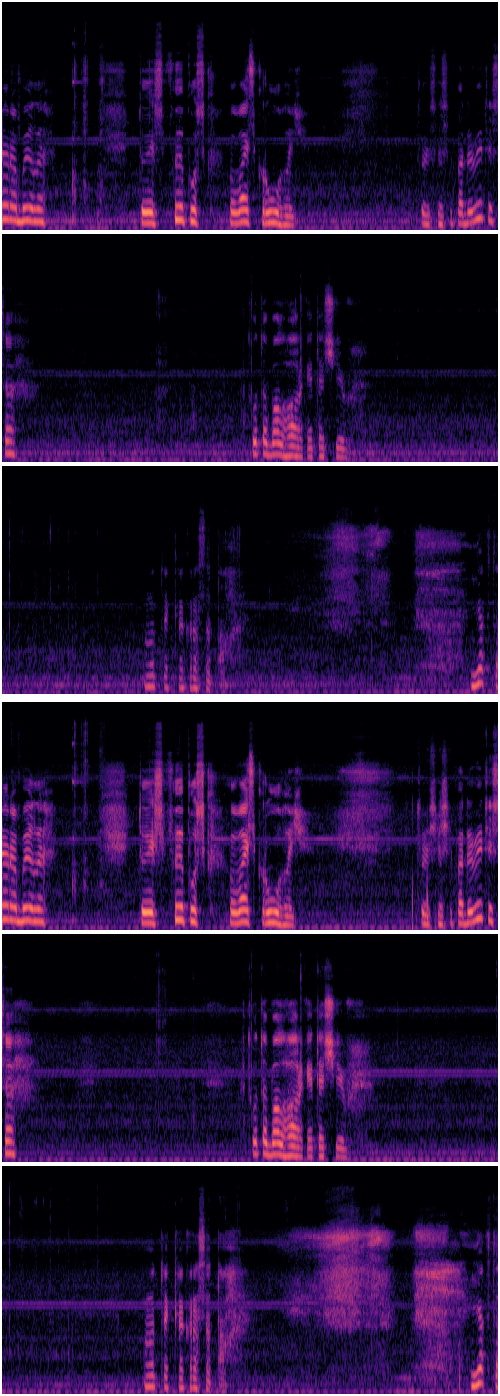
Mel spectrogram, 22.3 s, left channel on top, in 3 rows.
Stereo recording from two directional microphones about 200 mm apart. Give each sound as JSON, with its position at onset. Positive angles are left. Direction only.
{"t": 0.0, "sound": "speech", "side_deg": 15}
{"t": 5.2, "sound": "a sound", "side_deg": 5}
{"t": 6.6, "sound": "speech", "side_deg": 5}
{"t": 11.3, "sound": "speech", "side_deg": 5}
{"t": 17.0, "sound": "speech", "side_deg": 5}
{"t": 19.5, "sound": "a sound", "side_deg": 5}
